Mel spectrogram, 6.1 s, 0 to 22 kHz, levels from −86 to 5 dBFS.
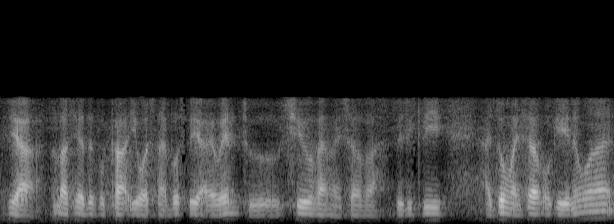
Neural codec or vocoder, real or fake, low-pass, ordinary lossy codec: codec, 24 kHz, 0.5 kbps, DualCodec; fake; 3.6 kHz; AAC, 16 kbps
